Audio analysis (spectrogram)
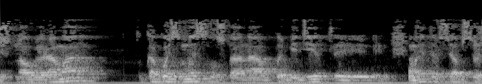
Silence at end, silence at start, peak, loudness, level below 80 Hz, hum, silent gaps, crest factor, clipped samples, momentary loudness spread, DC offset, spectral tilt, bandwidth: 0 s; 0 s; -6 dBFS; -19 LUFS; -32 dBFS; none; none; 12 dB; under 0.1%; 7 LU; 0.4%; -4.5 dB/octave; 8.8 kHz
